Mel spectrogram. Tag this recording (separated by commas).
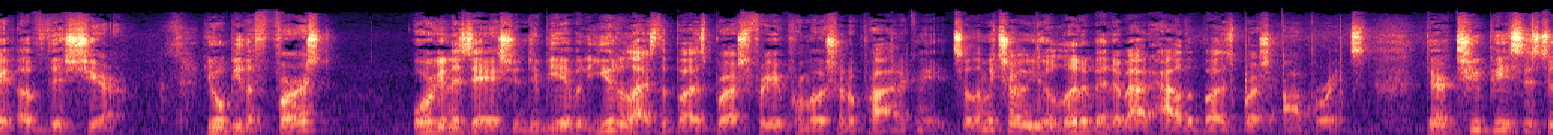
Speech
